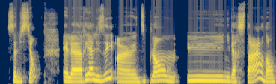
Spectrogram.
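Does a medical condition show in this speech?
Yes: stuttering; adult who stutters, has consulted for stuttering, also consulted psychologists; stuttering moment during greeting, held back and stopped, could not reproduce it after; here prolonged sounds.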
